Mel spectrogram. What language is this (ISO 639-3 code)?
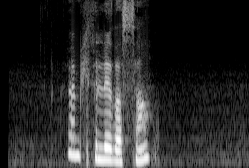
kab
